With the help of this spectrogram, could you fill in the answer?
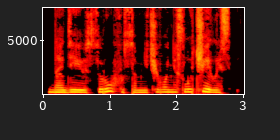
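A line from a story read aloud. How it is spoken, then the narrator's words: Whispering. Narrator (Russian): прошептала Ива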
